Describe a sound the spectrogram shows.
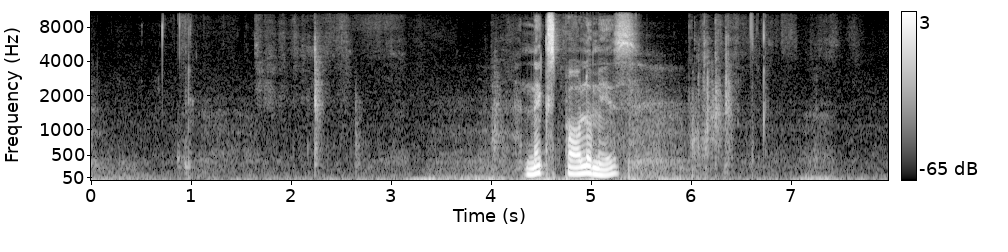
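Sheets of paper rustle as they are moved.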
